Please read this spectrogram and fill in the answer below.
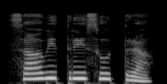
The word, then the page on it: ಸಾವಿತ್ರೀಸೂತ್ರ: kannada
